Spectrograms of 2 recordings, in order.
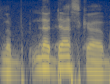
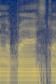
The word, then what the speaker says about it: Nadeska: Her name's Nadeska, but I always say Nebraska because I Nebraska. know how to pronounce it.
